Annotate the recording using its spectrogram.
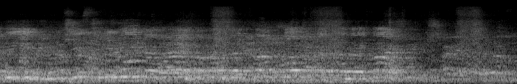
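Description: Men and women chatter and call out in a large echoing hall.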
